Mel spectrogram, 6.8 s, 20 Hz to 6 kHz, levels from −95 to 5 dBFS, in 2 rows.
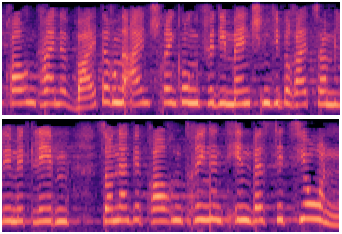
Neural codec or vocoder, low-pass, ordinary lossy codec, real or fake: none; 5.4 kHz; none; real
